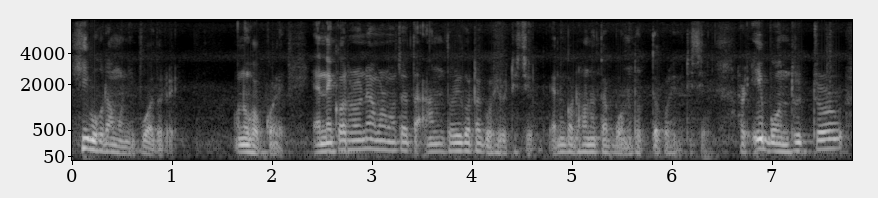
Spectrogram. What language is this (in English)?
Assamese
